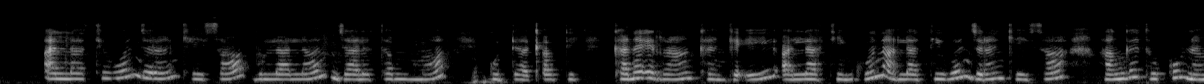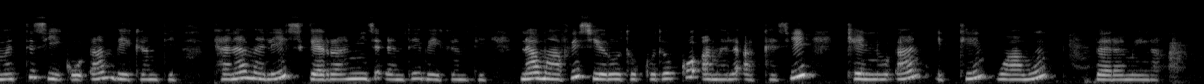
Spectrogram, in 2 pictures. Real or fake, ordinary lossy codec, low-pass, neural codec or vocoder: real; Opus, 32 kbps; 7.2 kHz; none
